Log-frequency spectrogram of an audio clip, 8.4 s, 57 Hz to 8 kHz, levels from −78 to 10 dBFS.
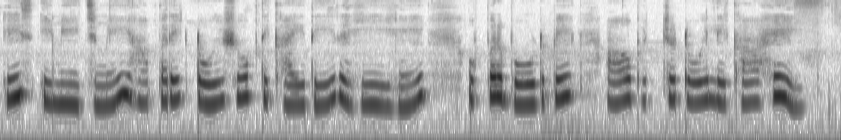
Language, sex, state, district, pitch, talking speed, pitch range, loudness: Hindi, female, Rajasthan, Jaipur, 230 Hz, 150 wpm, 210-255 Hz, -19 LUFS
